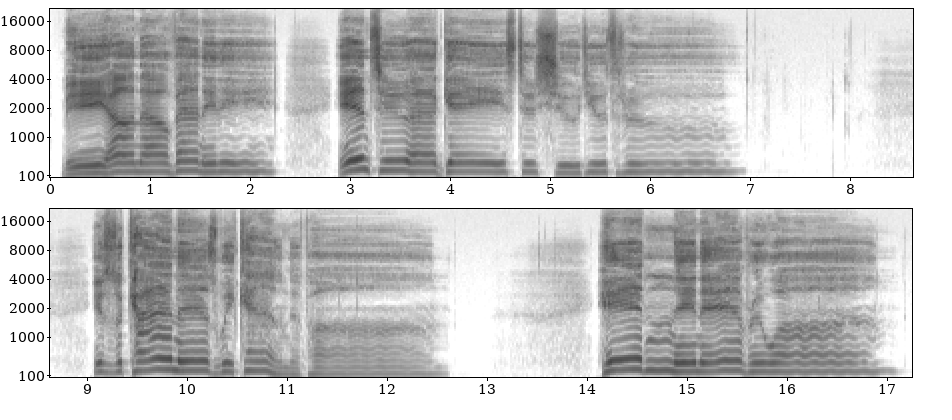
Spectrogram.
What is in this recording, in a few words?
malevoc bpm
